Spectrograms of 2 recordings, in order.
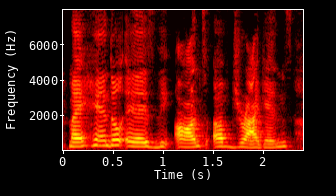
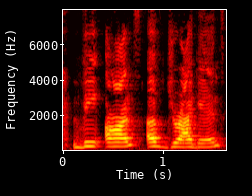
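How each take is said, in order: First: Said in the usual way. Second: The Aunt of Dragons spelled out slowly, each word apart; slowing down so The Aunt of Dragons is clear; said slower. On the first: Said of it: "Once again, slower". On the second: Shown as a demonstration. Repeating her Instagram handle slowly for viewers.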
